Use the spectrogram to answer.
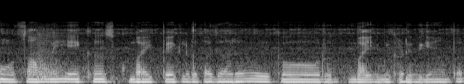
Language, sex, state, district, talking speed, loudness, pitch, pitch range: Hindi, male, Odisha, Khordha, 230 wpm, -15 LUFS, 115 Hz, 115-125 Hz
